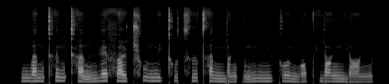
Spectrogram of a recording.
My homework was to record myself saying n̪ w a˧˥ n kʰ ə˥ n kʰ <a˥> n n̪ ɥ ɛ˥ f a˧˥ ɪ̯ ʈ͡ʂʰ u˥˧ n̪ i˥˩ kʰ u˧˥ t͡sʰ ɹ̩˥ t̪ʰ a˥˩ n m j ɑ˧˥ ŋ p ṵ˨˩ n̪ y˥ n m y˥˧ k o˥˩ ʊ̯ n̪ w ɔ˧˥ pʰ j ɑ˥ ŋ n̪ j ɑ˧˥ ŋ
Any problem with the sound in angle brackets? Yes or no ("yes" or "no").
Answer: yes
